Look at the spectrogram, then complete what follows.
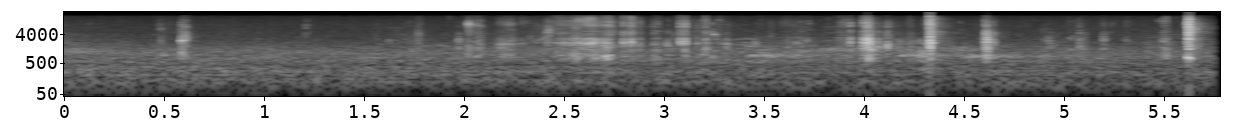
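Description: Handling noises from a metal Altoids tin and a woven paracord case: scattered sharp clicks and short rustles as the tin is handled and fitted into the case, with the loudest click near the end, over a steady background hiss.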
